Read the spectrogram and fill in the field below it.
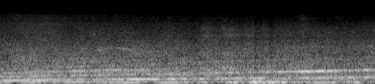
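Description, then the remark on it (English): A metro train in Medellín rumbles steadily along its tracks on the way to Comuna 13, with a low continuous drone and rising tonal whine from the motors, loud as if heard from on board. “made our way on Medellin's metro to what is known as the infamous Comuna 13”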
